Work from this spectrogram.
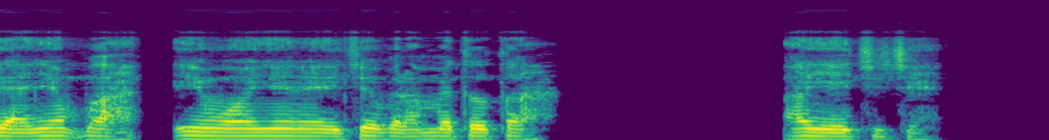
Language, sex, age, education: Igbo, male, 15-29, tertiary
